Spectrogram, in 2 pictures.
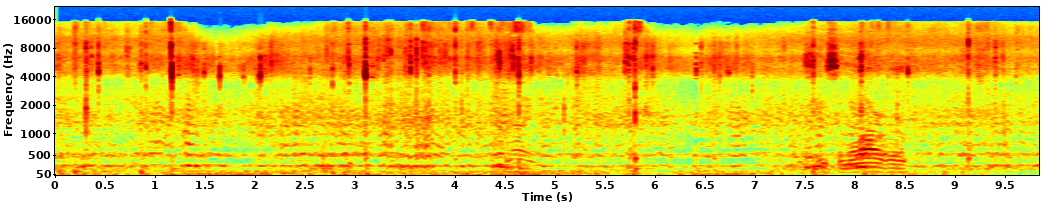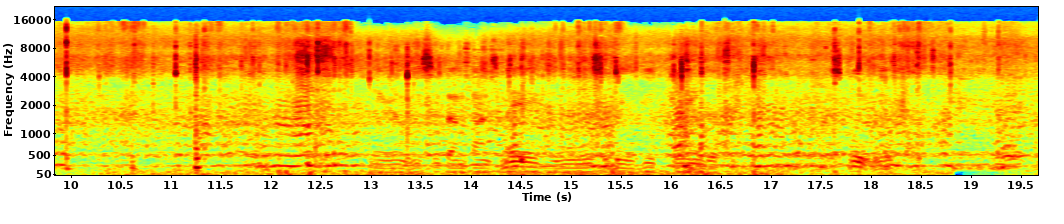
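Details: Honey bees humming continuously around hive frames being moved, as a beekeeper shifts a frame of young brood into a split; a thick, even drone with occasional clicks and bumps from the woodwork.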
